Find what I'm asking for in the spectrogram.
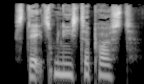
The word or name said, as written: statsministerpost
